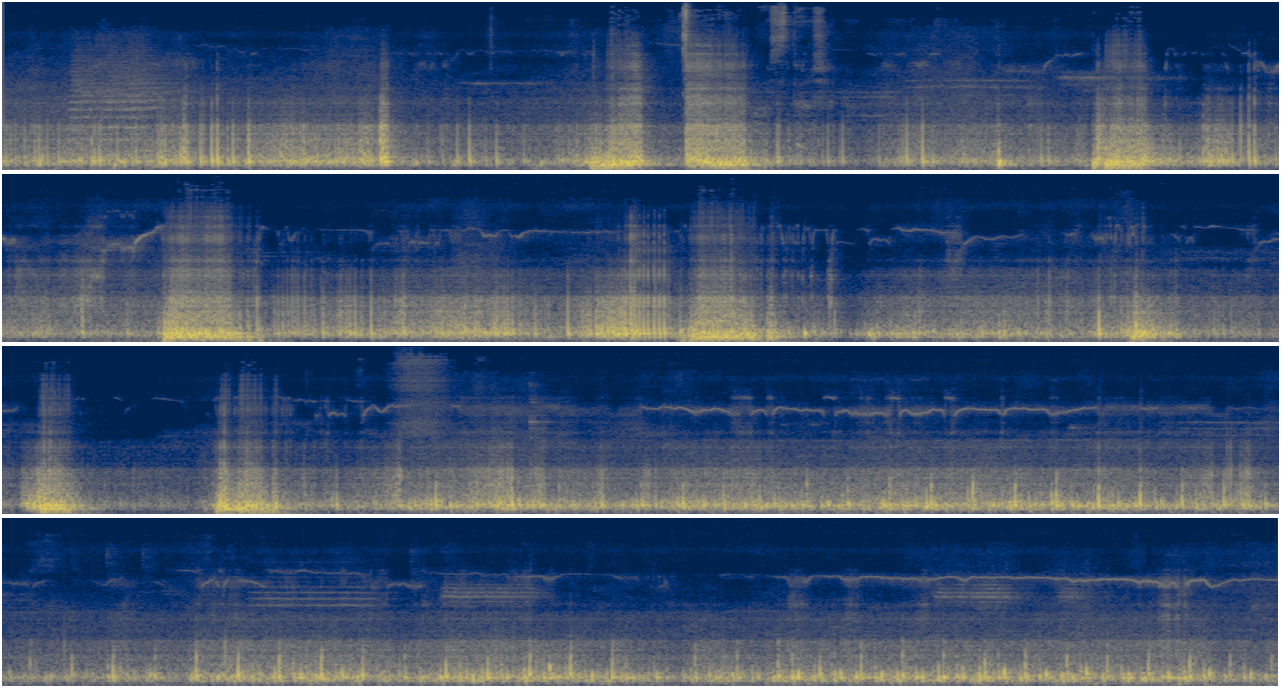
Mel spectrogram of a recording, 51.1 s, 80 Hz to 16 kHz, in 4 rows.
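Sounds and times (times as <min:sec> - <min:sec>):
faint wavering whistle: 0:00.0 - 0:07.8, 0:08.6 - 0:51.0
doppler probe rough noise: 0:00.0 - 0:26.7
fetal heartbeat whooshing pulse: 0:00.0 - 0:51.0
steady hiss: 0:00.0 - 0:51.0.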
